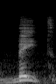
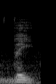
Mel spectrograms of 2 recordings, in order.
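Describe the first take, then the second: First: The word begins with a B sound. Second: The word begins with a V sound. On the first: The letter is written with a dot. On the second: The letter is written without a dot.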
